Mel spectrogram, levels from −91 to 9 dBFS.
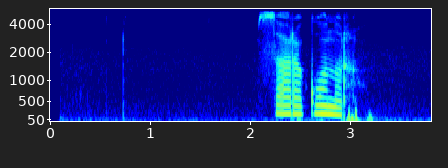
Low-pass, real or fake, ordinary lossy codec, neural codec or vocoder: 5.4 kHz; real; none; none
